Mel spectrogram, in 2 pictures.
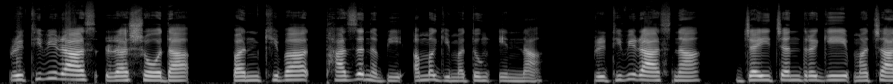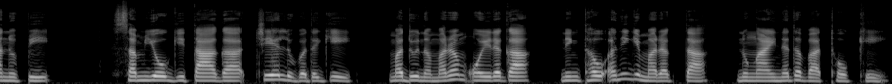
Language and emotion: Manipuri, neutral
